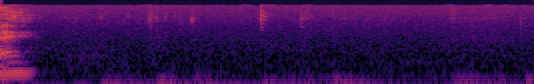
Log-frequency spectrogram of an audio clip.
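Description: A few faint computer keyboard keystrokes over a low steady background hum.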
